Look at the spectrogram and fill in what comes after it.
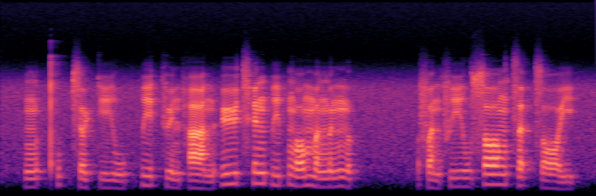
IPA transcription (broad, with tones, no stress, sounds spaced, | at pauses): ŋ ɐ˨˥ p̚ kʷʰ ɐ˥ p̚ s ɵ˨ ɥ k iː˨˩ w | p iː˧ t̚ f yː˨˩ n h aː˨˩ n | yː˥ t͡sʰ ɪ˥ ŋ p iː˨˥ p̚ ŋ ɔː˨˥ m ɐ˨˧ ŋ ɵ˨˥ n n̪ ʊ˨ k̚ | f ɐ˨˩ n f iː˨ w s ɔː˥ ŋ t͡s ɐ˧ t̚ t͡s ɔː˨˩ j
